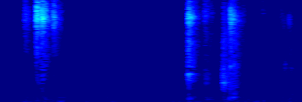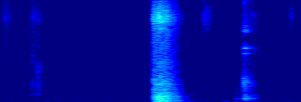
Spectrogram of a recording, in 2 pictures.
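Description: Scattered clicks, taps and knocks of kitchen containers and utensils being handled while sauce ingredients are measured out, with one louder clatter about four and a half seconds in.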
